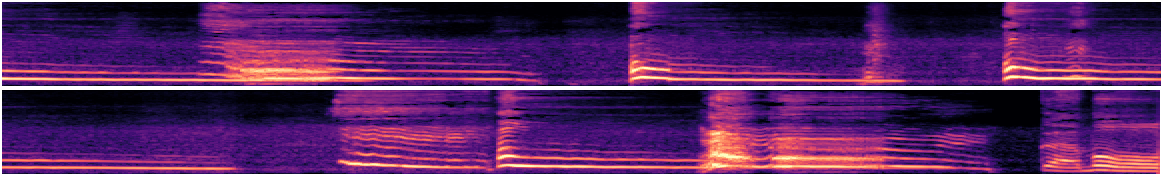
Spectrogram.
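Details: Basset Hound Clyde gives a run of drawn-out, sagging howls, several opening with a sharp upward yip before tailing off lower, broken by short pauses and a few quick wavering cries near the end.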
